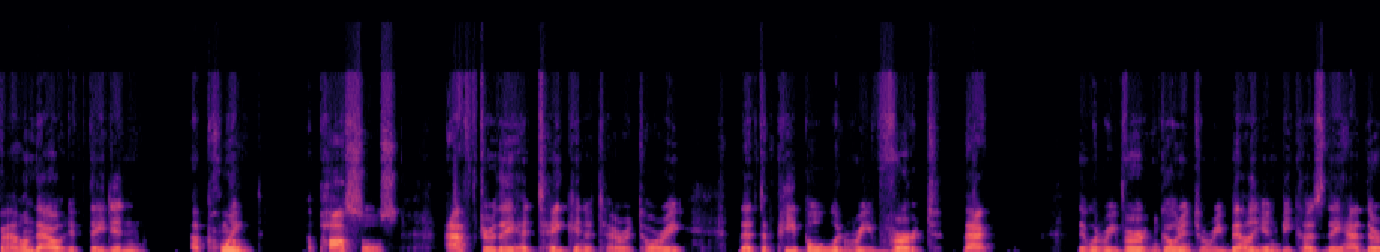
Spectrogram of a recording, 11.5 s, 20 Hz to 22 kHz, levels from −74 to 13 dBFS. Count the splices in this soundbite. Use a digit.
1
